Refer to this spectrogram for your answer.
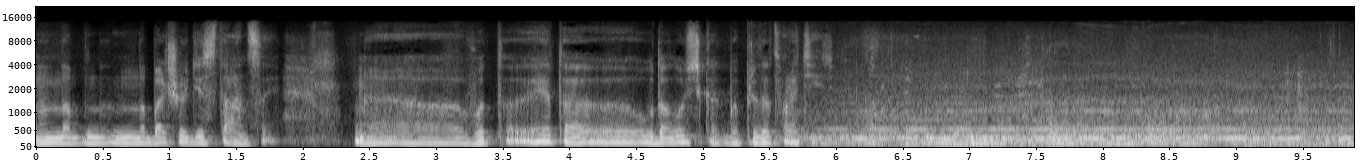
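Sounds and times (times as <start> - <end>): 
speech: 0.0 - 7.4
German aircraft engines droning at high altitude: 5.8 - 9.8.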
